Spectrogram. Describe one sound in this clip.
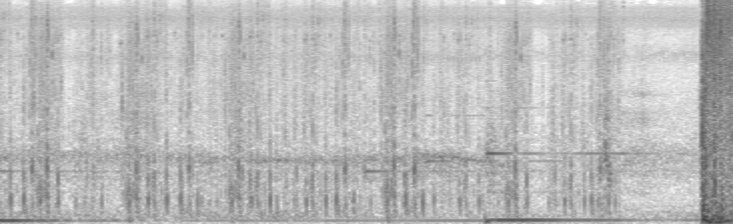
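Footsteps patter quickly on grass and ground.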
